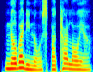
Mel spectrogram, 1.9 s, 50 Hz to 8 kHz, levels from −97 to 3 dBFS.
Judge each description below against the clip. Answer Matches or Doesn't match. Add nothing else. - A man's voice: Doesn't match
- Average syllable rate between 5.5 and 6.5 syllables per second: Doesn't match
